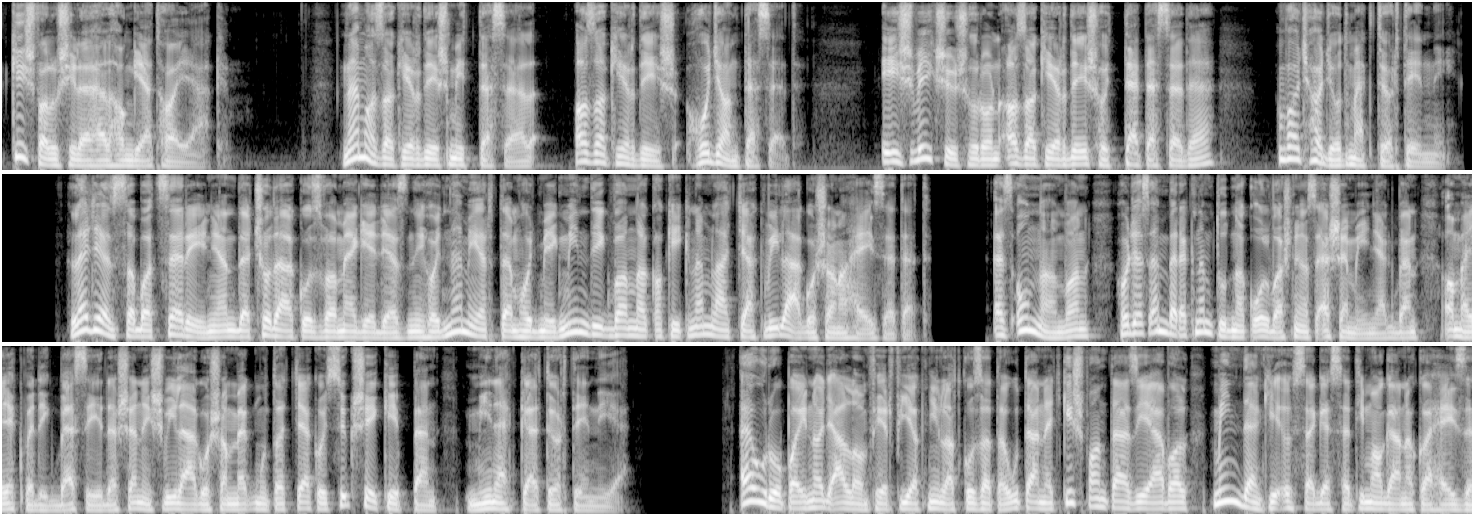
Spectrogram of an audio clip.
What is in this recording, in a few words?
hungarian m narration; voice demos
